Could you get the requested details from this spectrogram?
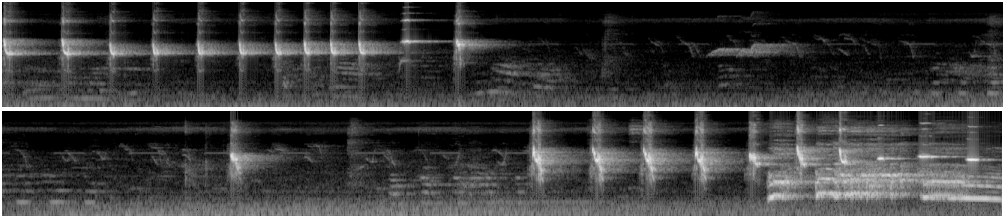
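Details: Kutilang sutra, the sooty-headed bulbul, in ngerol song: a fast train of a dozen bright chirps, then quiet, then a few scattered chirps and a burst of rougher, lower calls at the end.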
